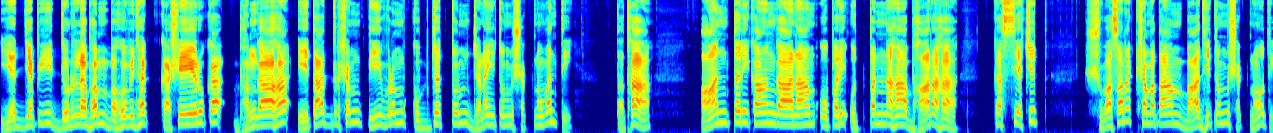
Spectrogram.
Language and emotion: Sanskrit, neutral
